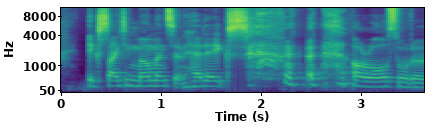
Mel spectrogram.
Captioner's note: laughing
